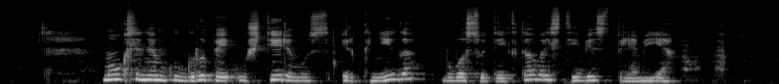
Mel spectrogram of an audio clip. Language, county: Lithuanian, Alytus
